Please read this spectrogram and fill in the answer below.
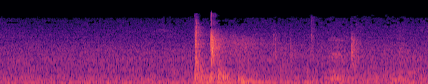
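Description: Snooker shot: a cue tip strikes the cue ball about two seconds in, followed almost at once by a sharper click as the cue ball hits an object ball, then a few fainter clicks of balls knocking.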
